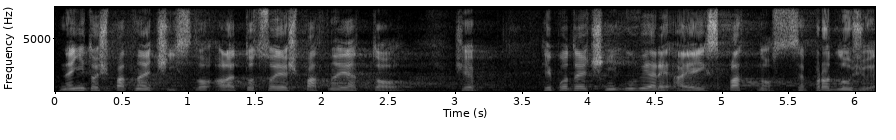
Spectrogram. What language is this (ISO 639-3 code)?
ces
